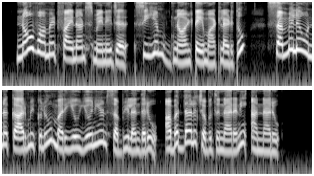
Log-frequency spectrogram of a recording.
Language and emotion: Telugu, neutral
